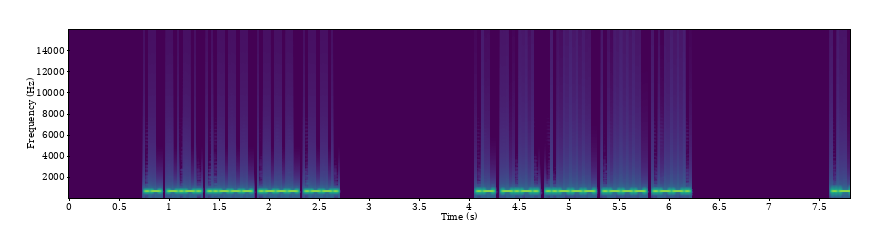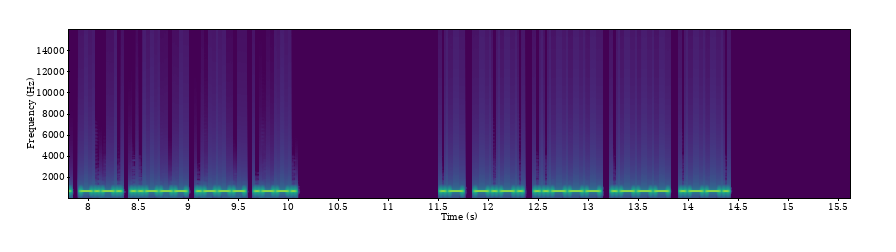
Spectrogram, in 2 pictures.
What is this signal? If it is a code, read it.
Morse code, heard as a keyed tone, about 34 wpm, 700 Hz. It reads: AC2JP AC2JP AC2JP AC2JP
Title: Speed Racing - USA 2x2 Call Signs 28wpm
